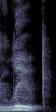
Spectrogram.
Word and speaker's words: Luke: e at the end this word Luke is one of those words where this u sounds a little bit more like ooh let's read the story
